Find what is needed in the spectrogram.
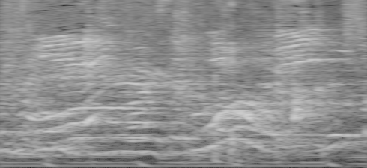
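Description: A young child's excited, high-pitched voice, with women's voices, over background music with a steady beat.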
